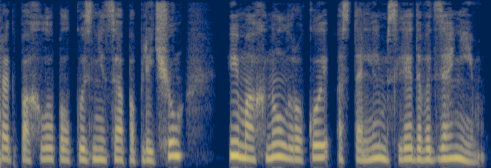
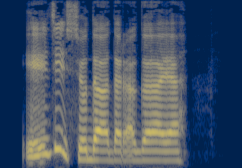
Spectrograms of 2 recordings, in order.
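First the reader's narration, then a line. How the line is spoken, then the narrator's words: Deliberately loud. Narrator (Russian): произнес он достаточно громко, чтобы услышали люди на козлах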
